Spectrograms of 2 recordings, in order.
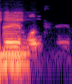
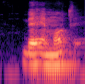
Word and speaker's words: Behemoth: Bueno, ellos dicen Behemoth. Behemoth. Eh,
